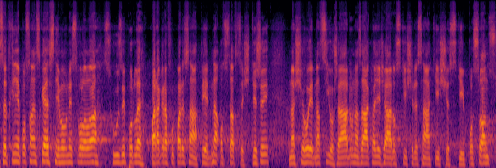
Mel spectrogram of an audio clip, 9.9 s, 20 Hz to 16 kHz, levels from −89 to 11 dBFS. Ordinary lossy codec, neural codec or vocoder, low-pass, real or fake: Opus, 32 kbps; vocoder, 44.1 kHz, 128 mel bands, Pupu-Vocoder; 14.4 kHz; fake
